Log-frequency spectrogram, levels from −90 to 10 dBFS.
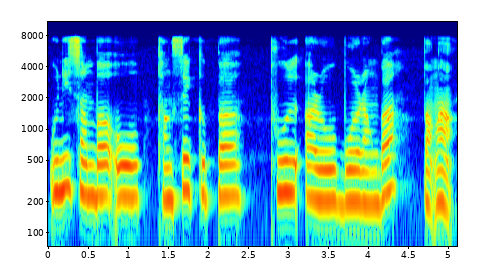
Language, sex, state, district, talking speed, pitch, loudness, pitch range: Garo, female, Meghalaya, North Garo Hills, 80 wpm, 225 Hz, -14 LUFS, 210-245 Hz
